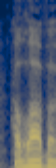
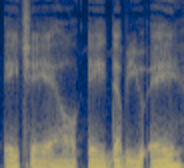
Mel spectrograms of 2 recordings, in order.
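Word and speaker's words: Hālawa: That's spelled Halawa. W's sound like V's in Hawaiian.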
